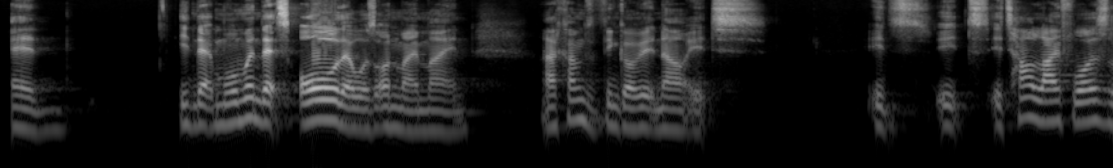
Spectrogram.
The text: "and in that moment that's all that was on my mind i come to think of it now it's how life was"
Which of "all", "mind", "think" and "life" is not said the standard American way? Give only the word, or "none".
none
